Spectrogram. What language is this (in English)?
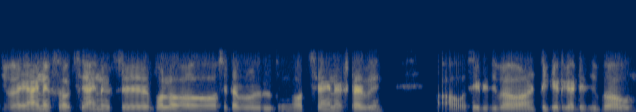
Odia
